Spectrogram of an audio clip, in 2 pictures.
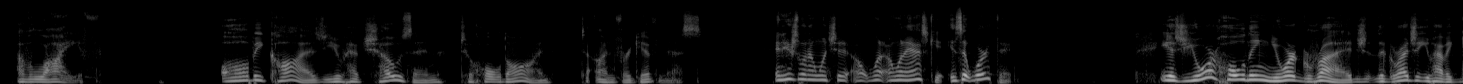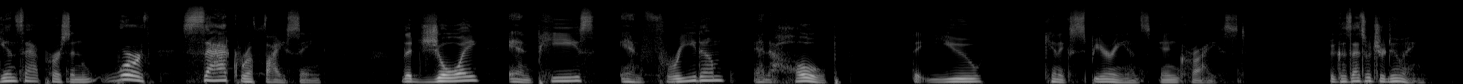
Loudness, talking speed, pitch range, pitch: -34 LUFS, 120 wpm, 110-175 Hz, 135 Hz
